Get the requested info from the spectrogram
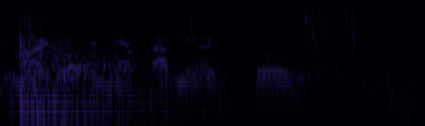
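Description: Near silence, with a faint voice speaking in the first second and a few faint clicks about three-quarters of the way through.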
